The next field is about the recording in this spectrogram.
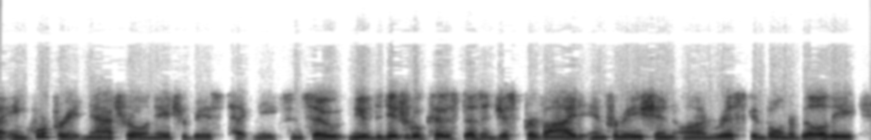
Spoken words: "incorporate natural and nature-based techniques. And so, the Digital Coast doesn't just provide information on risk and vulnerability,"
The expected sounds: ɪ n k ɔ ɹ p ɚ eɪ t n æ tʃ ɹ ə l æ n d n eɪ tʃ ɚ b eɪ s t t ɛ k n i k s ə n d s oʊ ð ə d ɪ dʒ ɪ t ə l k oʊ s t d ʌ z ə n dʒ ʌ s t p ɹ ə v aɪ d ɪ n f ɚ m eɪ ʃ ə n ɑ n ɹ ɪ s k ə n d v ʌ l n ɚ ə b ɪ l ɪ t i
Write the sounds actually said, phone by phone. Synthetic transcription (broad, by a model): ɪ n k ɔ ɹ p ɚ eɪ t n æ tʃ ɹ l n n eɪ tʃ ɚ b eɪ s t t ɛ k n i k s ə n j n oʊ ð ə d ɪ dʒ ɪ t l k oʊ s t d ʌ z ə n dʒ ʌ s p ɹ ə v aɪ d ɪ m f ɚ m eɪ ʃ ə n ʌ n ɹ ɪ s k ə n v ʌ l n ɚ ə b ɪ l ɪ t i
